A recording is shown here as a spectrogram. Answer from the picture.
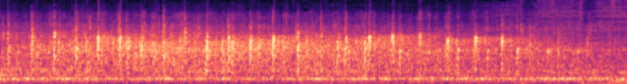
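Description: Sparse applause from a small crowd, individual hand claps heard separately in a large, mostly empty ice arena. Music begins near the end.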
